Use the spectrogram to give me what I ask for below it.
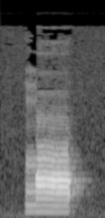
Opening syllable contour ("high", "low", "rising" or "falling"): low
